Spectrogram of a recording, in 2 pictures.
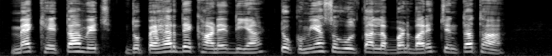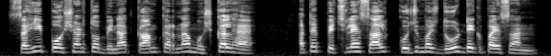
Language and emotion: Punjabi, fearful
